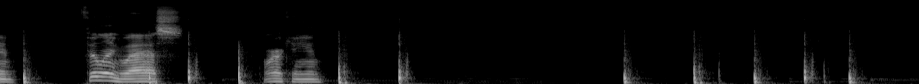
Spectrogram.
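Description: Wooden blocks are placed with short, hollow knocks.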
